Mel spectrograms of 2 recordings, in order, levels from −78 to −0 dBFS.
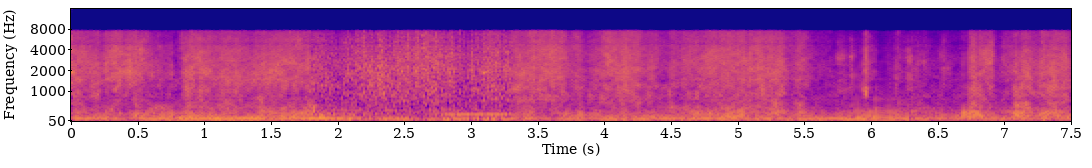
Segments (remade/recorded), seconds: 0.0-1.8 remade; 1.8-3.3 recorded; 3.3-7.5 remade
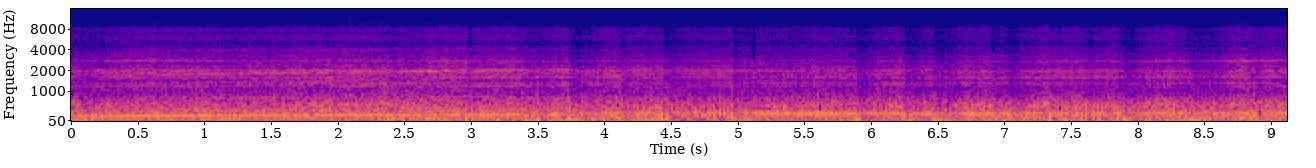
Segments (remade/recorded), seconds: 0.0-4.4 recorded; 4.4-5.0 remade; 5.0-7.3 recorded; 7.3-7.8 remade; 7.8-9.1 recorded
